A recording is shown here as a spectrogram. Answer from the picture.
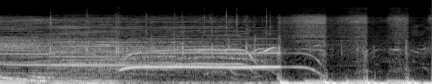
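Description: Live orchestral dance music from an orchestra with a DJ, played over a concert PA: held notes that glide up and down in pitch, then a pounding dance beat kicks in about three seconds in. A crowd cheers along.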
